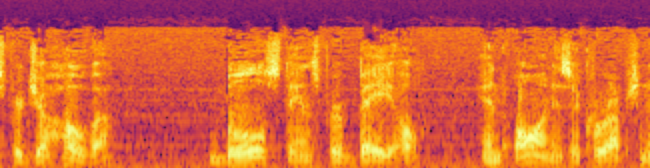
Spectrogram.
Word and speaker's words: Baal: The word is probably the contracted form of some other Hebrew word, commonly pronounced Baal and spelled B-A-A-L.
